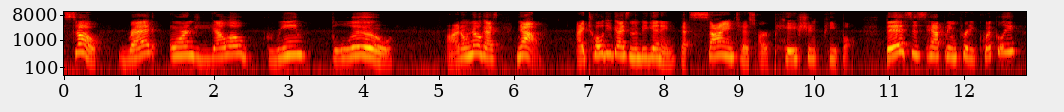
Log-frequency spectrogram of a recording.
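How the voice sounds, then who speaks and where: A woman with a fairly high, very bright voice leads a science activity for young children. She sounds like an excitable, encouraging story time host, speaking simply and directly to her little viewers.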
